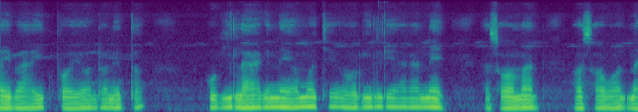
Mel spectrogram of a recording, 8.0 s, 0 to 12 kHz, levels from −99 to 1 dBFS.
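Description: Nothing in this bit of speech points to a technical problem; it just runs along with no glitches to flag.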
